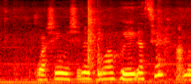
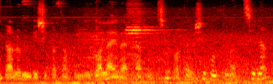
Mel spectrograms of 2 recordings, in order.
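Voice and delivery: hushed voice, saving a sore throat; speaking softly; 3 semitones lower, 8 dB quieter than usual. Real, not acted. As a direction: talk low because it hurts to speak. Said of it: "খুব আস্তে কথা বলছি".

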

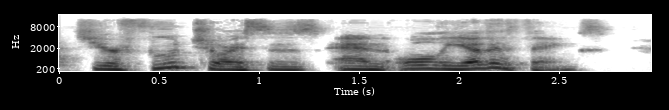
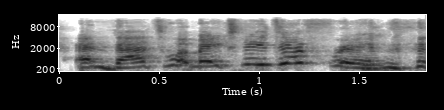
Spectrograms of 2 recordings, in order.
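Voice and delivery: laughing through the line, a little higher; 9 semitones higher than usual. Real, not acted. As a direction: chuckle it out proudly. Laughing at her own point.

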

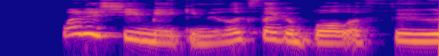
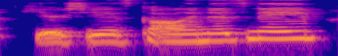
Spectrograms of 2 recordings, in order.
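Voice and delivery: ordinary delivery, nothing marked

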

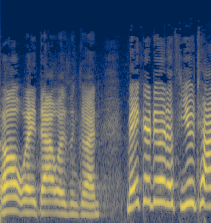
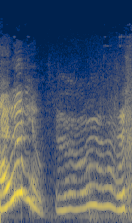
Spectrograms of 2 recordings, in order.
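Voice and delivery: very slow, drawn-out coaxing; coaxing dog; 3 semitones higher, much slower than usual. Shown as a demonstration. Coaxing Ruby to say I love you, very slow. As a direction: stretch each word for the dog.

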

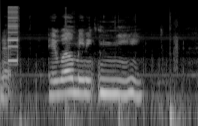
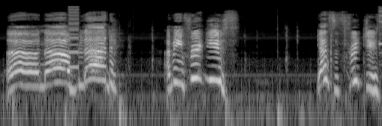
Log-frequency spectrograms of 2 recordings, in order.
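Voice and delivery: high, loud, flustered cry; blurting out a panicked correction; frantic high-pitched backpedalling; panicked exclaim; 8 semitones higher, 7 dB louder, slower than usual. Acted. Panicked cover-up about blood.

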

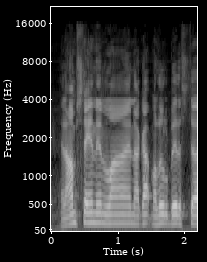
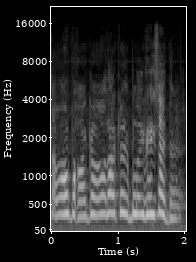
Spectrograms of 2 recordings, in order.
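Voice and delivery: much higher, mock-scandalized mother; shocked mama. Son imitating his red-faced mama hearing him, high mock shock. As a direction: squeal it like a shocked church mom. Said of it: "My mama right now, she's so red-faced".

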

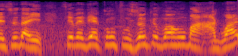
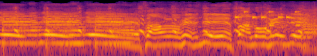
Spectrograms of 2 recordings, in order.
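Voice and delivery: calling out; 4 dB louder, much slower than usual. Acted. Calling name slowly.

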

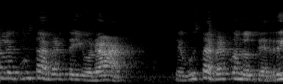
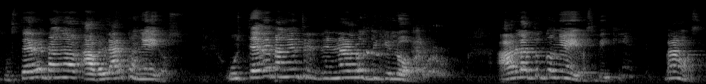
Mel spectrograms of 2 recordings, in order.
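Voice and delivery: normal talking voice

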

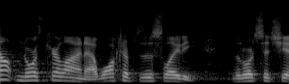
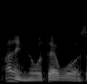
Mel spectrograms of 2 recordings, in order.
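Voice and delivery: ordinary talk

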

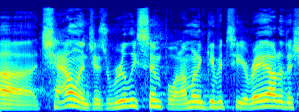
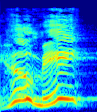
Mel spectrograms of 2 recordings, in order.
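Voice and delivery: disbelieving, pitch shooting up; can't believe it's you he means; mock disbelief, question leaping high; incredulous; 12 semitones higher, 9 dB louder than usual. Shown as a demonstration. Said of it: "a little more incredulously".

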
